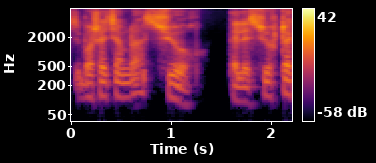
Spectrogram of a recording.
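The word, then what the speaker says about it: sous: এরপরে আসি আমরা সু, এটা হচ্ছে সুর, আর এটা হচ্ছে সু, এস ও ইউ এস, এসটা উচ্চারণ হবে না লাস্টের, এটা হচ্ছে সু।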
